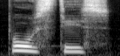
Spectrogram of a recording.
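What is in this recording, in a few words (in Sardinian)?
"pustis", Sardinian, female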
